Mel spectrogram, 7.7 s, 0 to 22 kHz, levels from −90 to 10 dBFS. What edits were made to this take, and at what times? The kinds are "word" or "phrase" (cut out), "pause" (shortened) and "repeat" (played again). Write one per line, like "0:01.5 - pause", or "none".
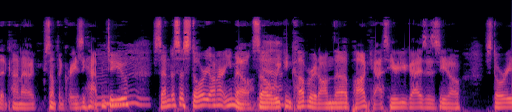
none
